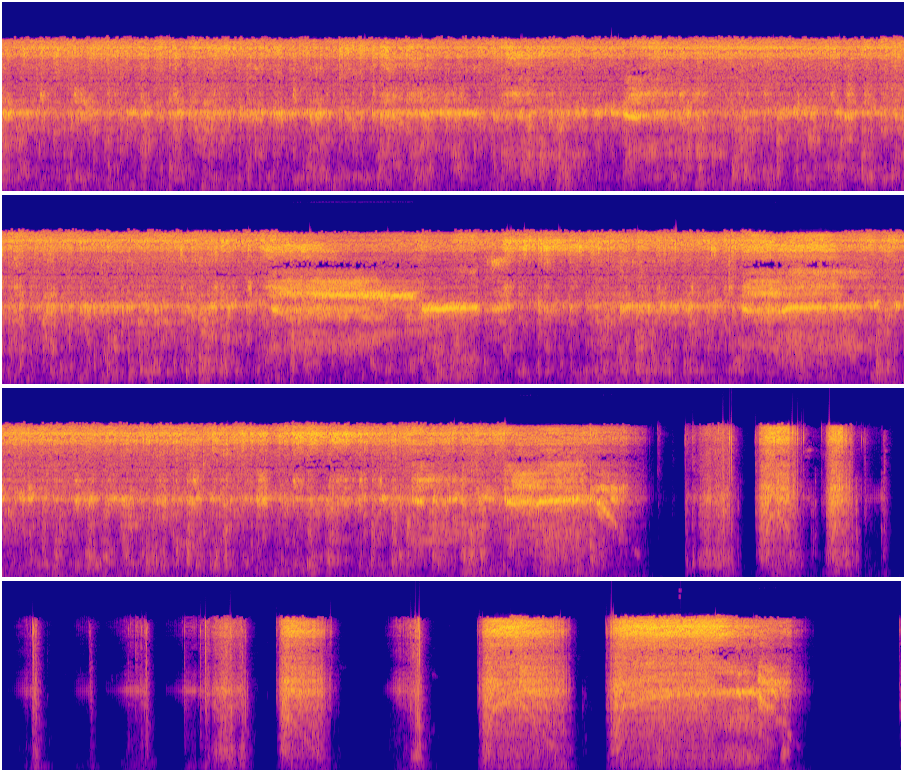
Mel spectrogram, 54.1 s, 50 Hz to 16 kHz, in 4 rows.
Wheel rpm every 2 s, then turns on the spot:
230, 230, 230, 230, 230, 230, 230, 230, 230, 210, 230, 230, 230, 230, 230, 230, 230, 210, 20, 20, 0, 0, 10, 20, 60, 190, 30.
none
